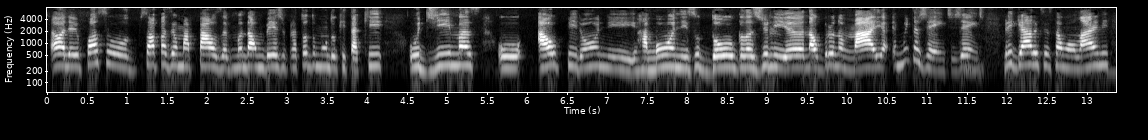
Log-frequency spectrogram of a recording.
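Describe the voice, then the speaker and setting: A woman's voice: fairly high pitch, steady tone, normal speed, hardly any pauses, sharp tone, dry recording. A Brazilian woman hosting a live interview stream, chatty and laughing, greeting viewers by name. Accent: Brazilian Portuguese. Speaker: live show host.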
